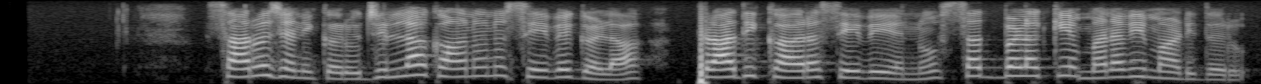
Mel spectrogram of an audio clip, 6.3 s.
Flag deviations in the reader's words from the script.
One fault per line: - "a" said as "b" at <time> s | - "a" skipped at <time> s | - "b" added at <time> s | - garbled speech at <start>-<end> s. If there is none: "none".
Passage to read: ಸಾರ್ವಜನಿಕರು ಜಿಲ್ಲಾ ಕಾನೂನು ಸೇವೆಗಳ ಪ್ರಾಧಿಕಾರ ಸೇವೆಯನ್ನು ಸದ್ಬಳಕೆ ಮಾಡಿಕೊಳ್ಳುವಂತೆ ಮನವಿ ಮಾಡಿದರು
- "ಮಾಡಿಕೊಳ್ಳುವಂತೆ" skipped at 5.4 s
